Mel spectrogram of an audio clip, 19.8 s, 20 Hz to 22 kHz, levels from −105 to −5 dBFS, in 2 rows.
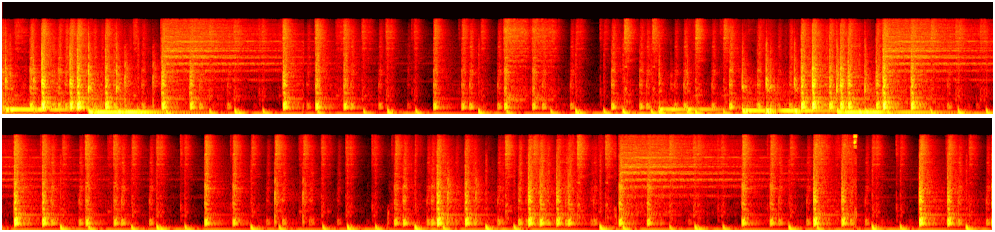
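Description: The whole music track has a doubled audio track: a second copy runs about a third of a second behind, roughly 5 dB quieter, likely from an edit or capture path holding two copies. Damaged data in the compressed stream causes brief glitches of about 30 ms at 2.98, 13.74, 16.02 and 18.42 s, where the decoder loses sync.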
